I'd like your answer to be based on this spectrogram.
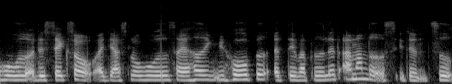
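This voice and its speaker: Her intonation is flat and monotone. The voice is a woman's. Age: 30s. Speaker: concussion patient. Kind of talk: testimony in interview. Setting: video call.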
